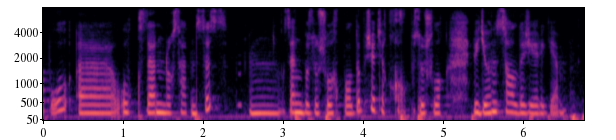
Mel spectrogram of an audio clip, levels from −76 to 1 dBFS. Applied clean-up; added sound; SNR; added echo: none; none; none; none.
